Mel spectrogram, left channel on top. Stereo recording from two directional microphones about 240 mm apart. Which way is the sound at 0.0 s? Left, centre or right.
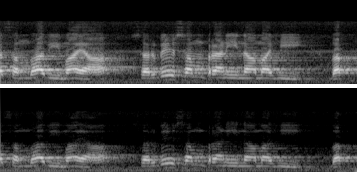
Left.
